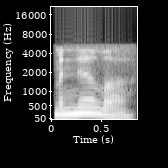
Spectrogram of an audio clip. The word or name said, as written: manilla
